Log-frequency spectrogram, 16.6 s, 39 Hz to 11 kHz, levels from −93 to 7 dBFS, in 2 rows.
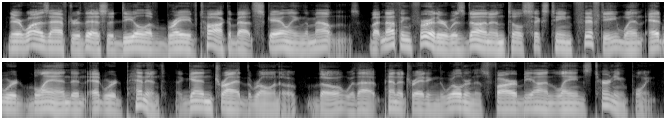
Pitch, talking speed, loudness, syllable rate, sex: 100 Hz, 150 wpm, -19 LUFS, 4.3 syllables/s, male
